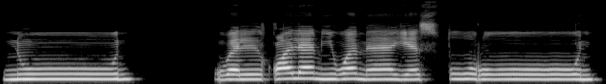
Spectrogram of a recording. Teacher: اب اس کو بھی پڑھنے کے 2 طریقے ہیں، ایک وقفاً جب ہم پڑھتے ہیں تو نون، یہ جب رکیں گے تو مد کریں گے، پھر سانس لے کے آیت کا اگلا حصہ پڑھیں گے، جیسے نون والقلم وما یسطرون، تو پہلے وقف کیا تو نون پہ مد کی، پھر اگلا حصہ پڑھا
